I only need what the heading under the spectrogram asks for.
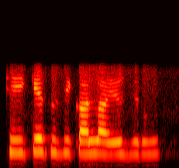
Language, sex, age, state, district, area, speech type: Punjabi, female, 18-30, Punjab, Mohali, rural, conversation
